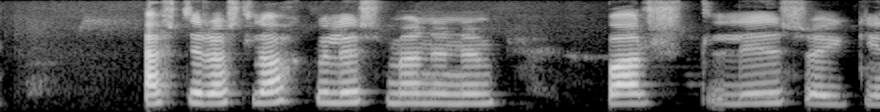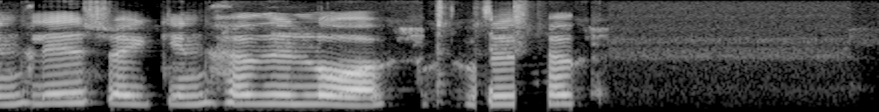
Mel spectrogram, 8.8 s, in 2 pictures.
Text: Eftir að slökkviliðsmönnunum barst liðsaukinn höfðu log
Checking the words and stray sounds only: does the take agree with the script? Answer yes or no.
no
